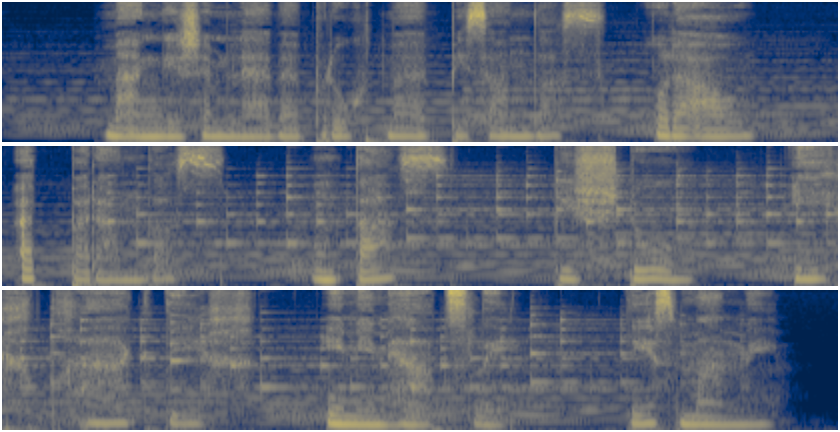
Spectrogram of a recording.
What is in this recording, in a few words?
Commercial Swiss German, voice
